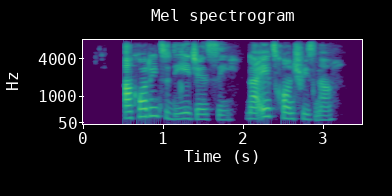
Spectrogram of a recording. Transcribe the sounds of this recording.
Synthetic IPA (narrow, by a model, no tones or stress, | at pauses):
akʰɔdɪ̃ŋtʰuðied͡ʒɛ̃nsinaʔetkʰɔ̃nt͡ʃɹiznaʊ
